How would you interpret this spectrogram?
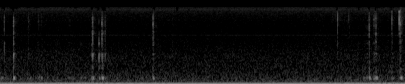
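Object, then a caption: Carved wooden lidded bowl. Long nails tap and scratch the carved side of a round, hollow, carved wooden lidded bowl held in the hands. Soft, sparse clicky taps with a hollow mid-low body and bright ticking edges sit over a steady low background hum.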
